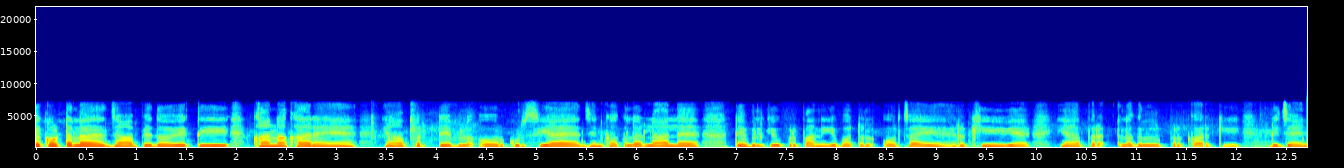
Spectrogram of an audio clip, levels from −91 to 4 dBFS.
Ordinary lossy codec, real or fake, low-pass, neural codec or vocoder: none; real; 7.2 kHz; none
